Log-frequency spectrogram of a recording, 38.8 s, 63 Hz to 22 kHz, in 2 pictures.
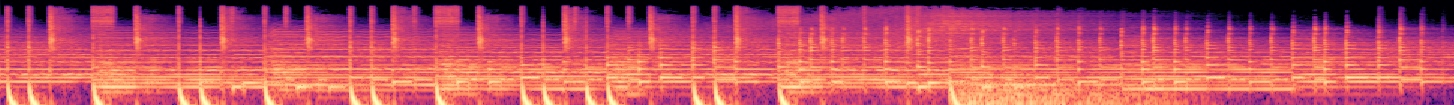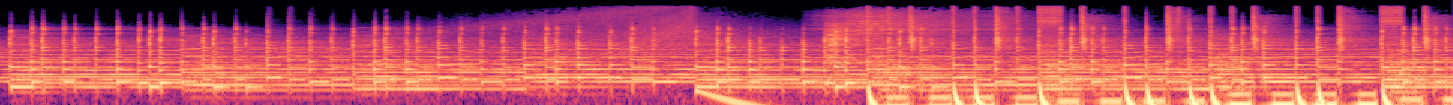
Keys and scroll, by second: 2.0-3.5 typing, 4.5 Escape, 9.2 Escape, 10.2 ctrl+x, 12.2 Escape, 22.4 Escape, 22.9 0, 23.3 5, 29.4 Escape.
